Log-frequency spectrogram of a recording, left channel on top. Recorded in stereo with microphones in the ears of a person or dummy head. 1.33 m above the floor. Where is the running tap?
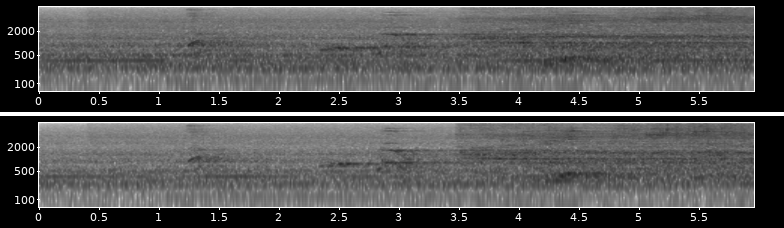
70° right (ahead or behind), 2.5 m.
